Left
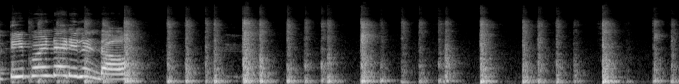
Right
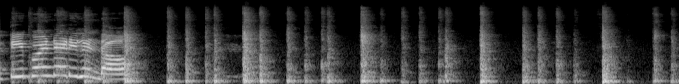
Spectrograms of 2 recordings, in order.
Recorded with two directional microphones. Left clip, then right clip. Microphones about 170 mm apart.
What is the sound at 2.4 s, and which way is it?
Music, 10° left (ahead or behind).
